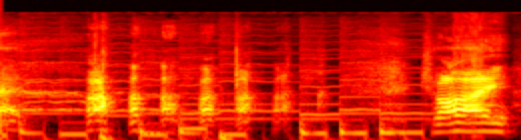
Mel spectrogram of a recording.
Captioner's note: Ninja laughs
